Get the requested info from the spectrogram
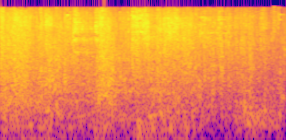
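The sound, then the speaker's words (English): A loud, sustained crash of a boat striking an island, the last standing mountain in a flooded world: a harsh, noisy roar of rumbling, splintering impacts that holds steady for several seconds before easing slightly, with no voices. “Then the boat crashed against the island.”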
